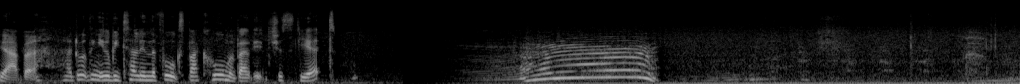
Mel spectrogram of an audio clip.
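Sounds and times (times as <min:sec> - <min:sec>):
speech: 0:00.0 - 0:03.6, 0:05.2 - 0:06.7
cow mooing in winter housing: 0:04.6 - 0:07.8.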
